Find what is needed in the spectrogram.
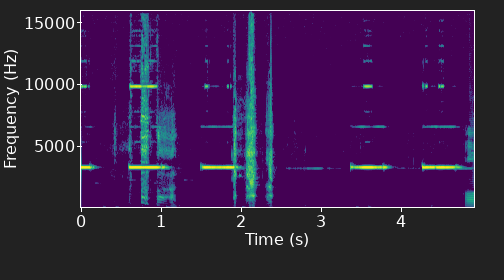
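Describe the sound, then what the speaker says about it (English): A shrill electronic fire alarm beeps in repeated piercing tones indoors, loud and close, interrupted between pulses by a voice talking. "That's the fire alarm right there."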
